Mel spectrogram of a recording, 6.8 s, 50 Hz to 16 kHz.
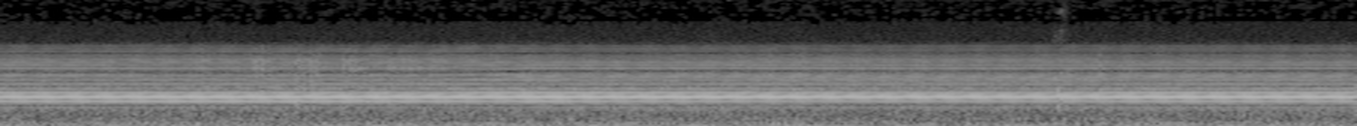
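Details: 1935 Rogers 7R622 tube radio, at power-on: a loud, steady hum with an even throb and no signal over it, 95 volts measured. The hum stopped with all tubes except the output tube pulled, so two tubes are suspected; replacing them is next.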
